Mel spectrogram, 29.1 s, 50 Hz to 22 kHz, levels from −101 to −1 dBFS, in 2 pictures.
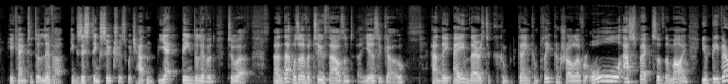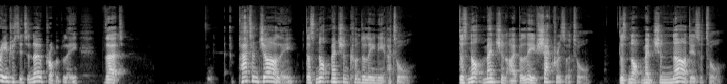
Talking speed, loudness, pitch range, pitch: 135 wpm, -23 LUFS, 120-175 Hz, 140 Hz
